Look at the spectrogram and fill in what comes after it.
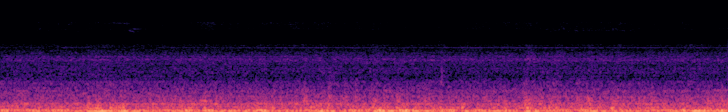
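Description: Steady low rumble of a moving Indian Railways passenger coach, heard from inside the coach near its door end: the wheels running on the rails.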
